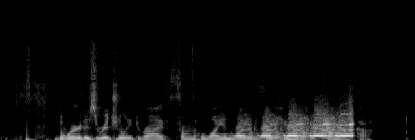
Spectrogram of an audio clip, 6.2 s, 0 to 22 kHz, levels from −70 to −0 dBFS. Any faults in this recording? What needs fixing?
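A microphone-to-loudspeaker loop gained level on each pass, building a feedback howl near 700 Hz from 3.51 to 5.38 s, with a loop delay of about 0.4 s, peaking about 10 dB above the speech. To prevent it, keep only one device's microphone and loudspeaker active in the room, or switch to headphones.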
